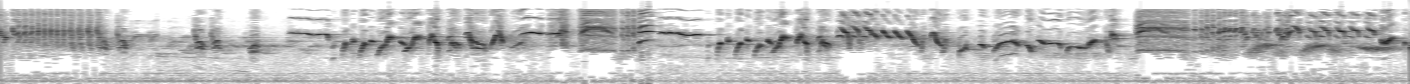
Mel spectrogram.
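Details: Extended oriental magpie-robin song for getting mute magpie-robins to sing: fourteen seconds of fast varied chirps, trills and clear whistles, broken by several harsh buzzy rattles, with a faint background hum.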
